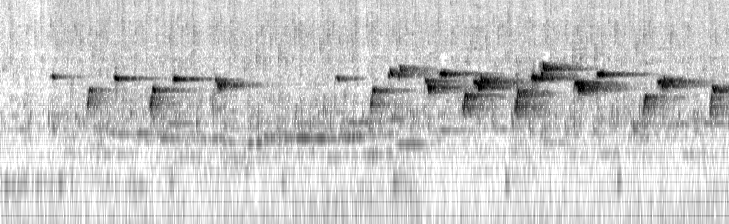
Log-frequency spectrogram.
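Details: Yellow-vented bulbul lure for an untrained bird: a few clear whistled notes open, then the song quickens into a busy run of gurgling, descending phrases.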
